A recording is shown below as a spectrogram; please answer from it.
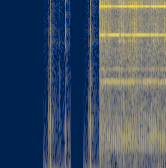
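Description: Subscribe-animation sound effect: a few faint mouse clicks, then a loud notification-bell ring held steady for over a second.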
